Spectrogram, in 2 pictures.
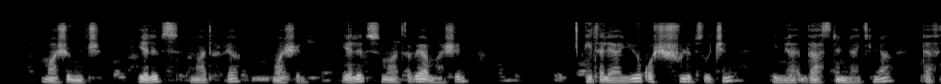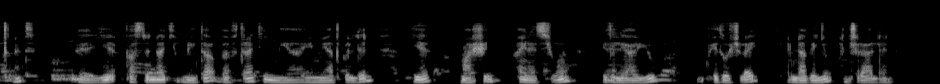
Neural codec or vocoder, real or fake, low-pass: none; real; 7.2 kHz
